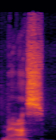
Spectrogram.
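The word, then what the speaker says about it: Maas: court of thorns and roses by sarah m-a-a-s mass apparently there's four books i'm not sure um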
